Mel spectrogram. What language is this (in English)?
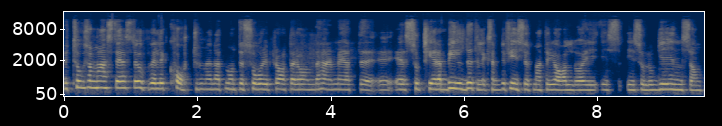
Swedish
